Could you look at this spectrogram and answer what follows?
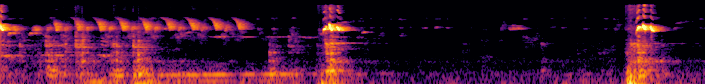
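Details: Canary during song training: a three-second run of rolling, repeated swooping whistles with a low buzz beneath, then near silence broken by two loud sharp clicks or taps.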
